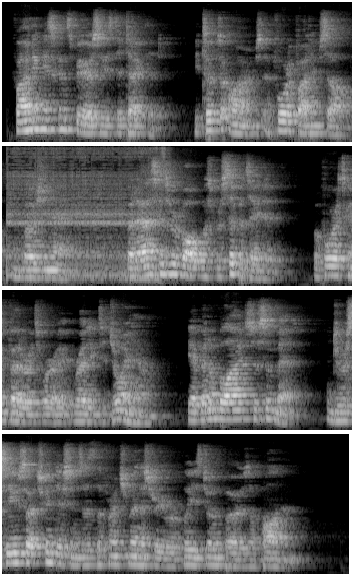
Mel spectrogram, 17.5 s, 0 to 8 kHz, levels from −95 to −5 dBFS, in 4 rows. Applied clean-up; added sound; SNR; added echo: neural separator model SepFormer DNS4.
